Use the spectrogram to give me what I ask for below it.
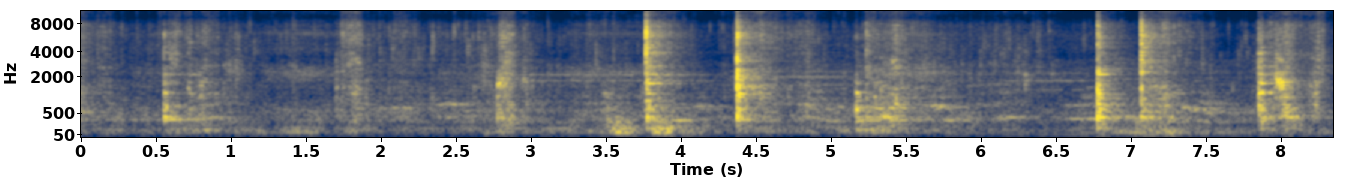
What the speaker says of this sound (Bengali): যখন সর্ষের পেস্ট দেবেন তখন কিন্তু গ্যাসটা অবশ্যই মিডিয়াম ফ্লেমে থাকবে, এবং ভালো করে এটাকে নাড়িয়ে নেব।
